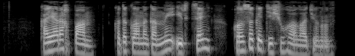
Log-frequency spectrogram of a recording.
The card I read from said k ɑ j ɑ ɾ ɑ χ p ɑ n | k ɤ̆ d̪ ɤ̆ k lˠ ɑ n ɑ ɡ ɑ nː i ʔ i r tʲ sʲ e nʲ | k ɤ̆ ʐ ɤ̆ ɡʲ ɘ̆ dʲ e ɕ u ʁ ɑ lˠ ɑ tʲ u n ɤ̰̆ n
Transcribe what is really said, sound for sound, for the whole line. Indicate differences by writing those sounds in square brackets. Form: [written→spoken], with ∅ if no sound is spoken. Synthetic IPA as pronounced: k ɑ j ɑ ɾ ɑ χ p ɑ n | k ɤ̆ d̪ ɤ̆ k lˠ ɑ n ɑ ɡ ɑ nː i ʔ i r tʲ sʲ e nʲ | k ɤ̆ [ʐ→z] ɤ̆ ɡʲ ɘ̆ dʲ e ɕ u ʁ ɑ lˠ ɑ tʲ u n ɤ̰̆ n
